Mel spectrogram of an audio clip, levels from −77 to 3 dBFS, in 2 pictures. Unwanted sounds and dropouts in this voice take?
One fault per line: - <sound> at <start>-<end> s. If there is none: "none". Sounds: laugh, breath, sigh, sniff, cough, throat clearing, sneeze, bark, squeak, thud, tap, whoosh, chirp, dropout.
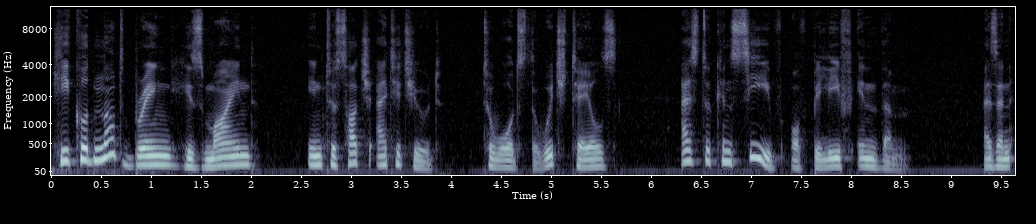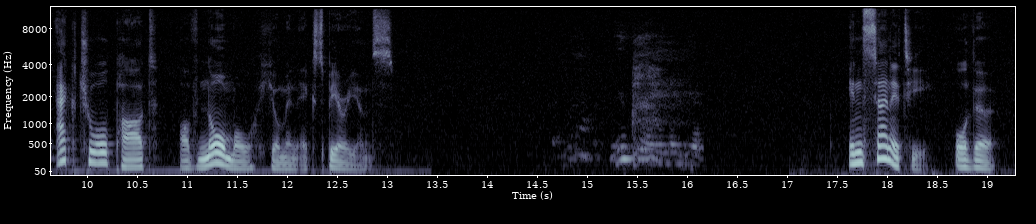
- sniff at 14.6-16.2 s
